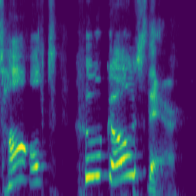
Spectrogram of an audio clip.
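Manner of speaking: very high, slow, swooping, drawn-out shriek. Narrator voices a towering jester rising from a box, Charlie in the Box shriek. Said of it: "with a high-pitched voice, it shrieks".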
